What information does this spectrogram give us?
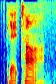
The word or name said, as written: Pieta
